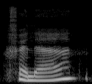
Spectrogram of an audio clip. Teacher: आदिन फैला फैला, फ़ा एक हरका और ला चार हरका, और ये 2 सिलेबल वाला वर्ड है तो फ़ा पर जोर देंगे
